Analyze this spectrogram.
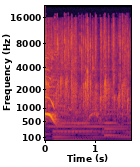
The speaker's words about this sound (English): Clap, clap for the Lord Jesus.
